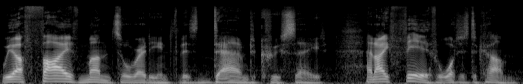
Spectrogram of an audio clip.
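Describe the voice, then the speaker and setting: A man voicing a shrewd, courteous non-human commander in a fantasy audio drama, measured and politely menacing. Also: deep voice, sing-song, a bit bright, exaggerated voice. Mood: stern, measured.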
